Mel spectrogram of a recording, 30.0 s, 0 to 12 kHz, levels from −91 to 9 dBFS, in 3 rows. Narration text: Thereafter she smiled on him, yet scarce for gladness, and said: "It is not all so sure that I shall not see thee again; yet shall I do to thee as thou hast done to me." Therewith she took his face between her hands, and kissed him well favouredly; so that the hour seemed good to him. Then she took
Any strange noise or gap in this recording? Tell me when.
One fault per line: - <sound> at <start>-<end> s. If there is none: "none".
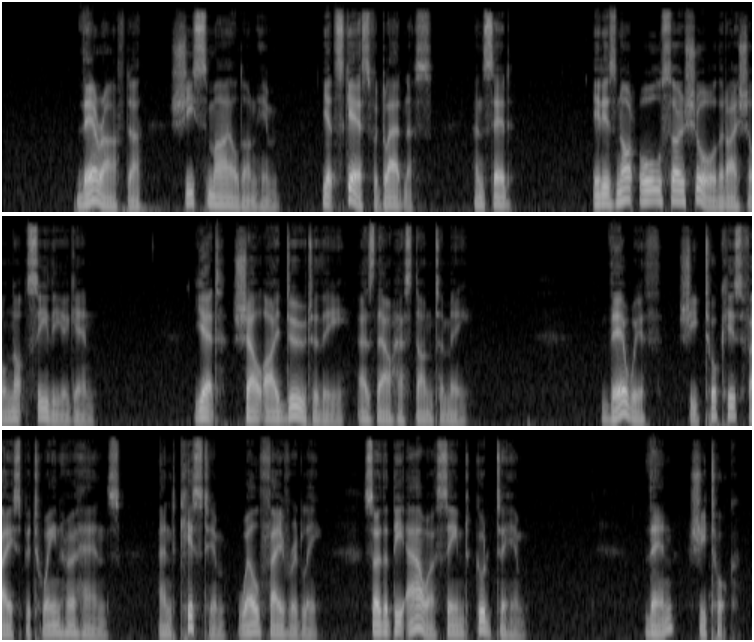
none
